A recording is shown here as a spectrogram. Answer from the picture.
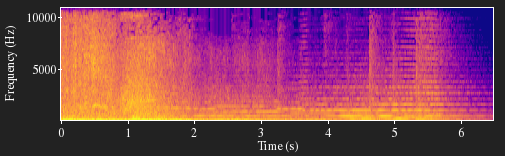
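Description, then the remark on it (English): A loud blast of detonated charges erupts at once, then rolls into a long rumbling roar that slowly fades over several seconds, with ringing tones lingering in the tail. “You mean you're gonna set those charges?”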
